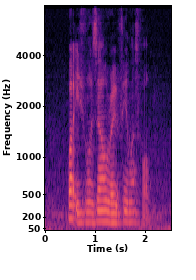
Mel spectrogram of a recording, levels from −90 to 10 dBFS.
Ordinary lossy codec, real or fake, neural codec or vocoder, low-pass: none; fake; codec, 16 kHz, 4 kbps, FunCodec, trained on LibriTTS, 50 frames a second; none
